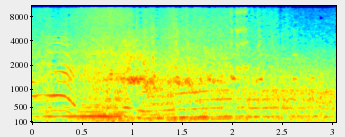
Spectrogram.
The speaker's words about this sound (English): Drifting is skidding the car sideways as you travel forwards. This leaves wavy tyre marks along the road.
